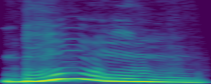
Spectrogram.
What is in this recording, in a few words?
voice female critical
